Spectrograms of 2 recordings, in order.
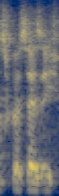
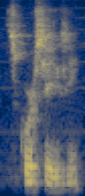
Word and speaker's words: Scorsese: One, I'm a huge Martin Scorsese fan. You know, Scorsese. – I know. I'm bad with names. I'm bad with names pronunciation.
